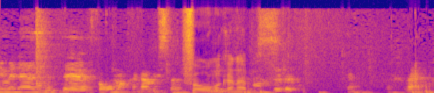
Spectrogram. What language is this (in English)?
Hebrew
